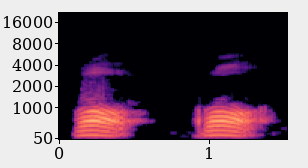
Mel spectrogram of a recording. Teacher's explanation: Dia keluarnya di seluruh lidah. Cuman karena dia terhalang oleh lisan menyentuh dengan gigi seri atas, dia menjadi satu titik dan keluarnya di ujung lidah. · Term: inhiraf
